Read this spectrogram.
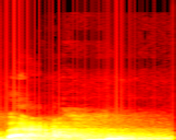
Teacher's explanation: Ba'bu, bu ya langsung ba'bu ya. Jadi dari makhraj ain yang ada di wasatul halqi langsung pindah ke bo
